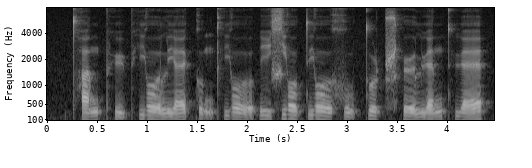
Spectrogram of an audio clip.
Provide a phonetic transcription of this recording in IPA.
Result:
t̪ʰ a˧˥ n pʰ y̰˨˩ pʰ j o˥˩ ʊ̯ l j ɛ˧˥ k ʊ̰˨˩ ŋ t̪ʰ j o˥˩ ʊ̯ | i˥˧ ɕ j o˥˧ ʊ̯ t̪ j o˥˩ ʊ̯ x ṵ˨˩ t̪ u˥˧ ʈ͡ʂʰ ɻ̩˥˩ l ɥ ɛ˧˥ n t̪ʰ ɥ ɛ˧˥

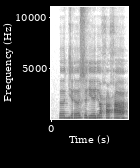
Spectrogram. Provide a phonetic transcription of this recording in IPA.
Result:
ɜ ɡʲ a ɾ ɜ z ə ɾʲ ɛ ɾʲ ɔ ħ ɒ ħ a

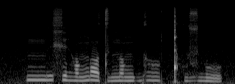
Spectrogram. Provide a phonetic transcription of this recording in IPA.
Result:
mː e̤ x e ɦ ɔ ŋ ɔ t ə̤ n ɔ ŋ ə ɡʱ ɔ̤ ǃʰ ṳ z ɦ u

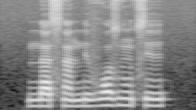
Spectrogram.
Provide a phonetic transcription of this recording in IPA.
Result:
n a˨ s ã˨ n ɪ˨ v ɔ˦ z ũ˦˨ s ɪ˦

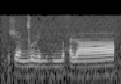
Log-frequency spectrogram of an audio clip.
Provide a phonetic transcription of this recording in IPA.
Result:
ʃ ɛ ŋ͡ǀ u ɭ iː v yː ħ a ɭ aː

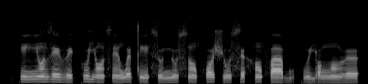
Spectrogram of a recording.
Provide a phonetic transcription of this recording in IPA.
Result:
k ĩ˧ ɲ ɔ̃˦ z e˧ v e˨ k u˦ j ɔ̃˨ s ɛ̃˨ w ə˦ t ĩ˨ s u˨ n u˧ s ɔ̃˦˨ f ɔ˦ ʃ u˧ s ə˧ h ɔ̃˦ f aː˦ b u˧ kʷ e˨ j ɔ˧ ŋ ɔ̃˧ ɣ ə˦

